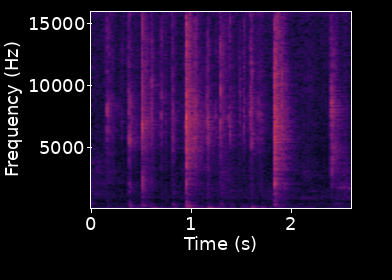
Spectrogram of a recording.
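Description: Keystrokes on a computer keyboard, a quick irregular burst of close, crisp taps with short pauses between them.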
